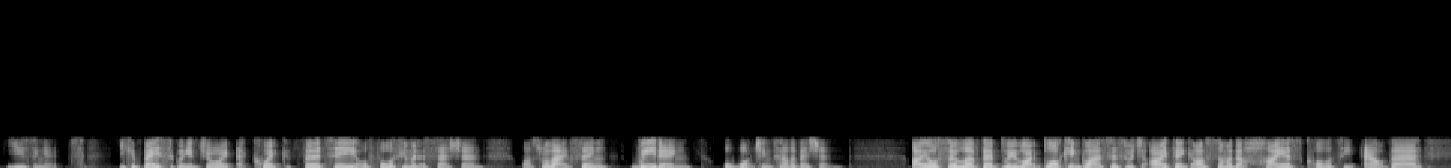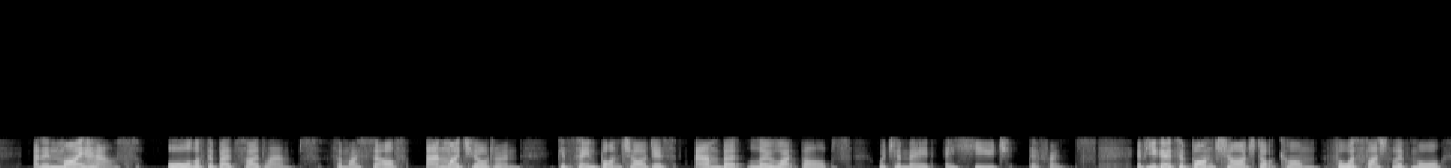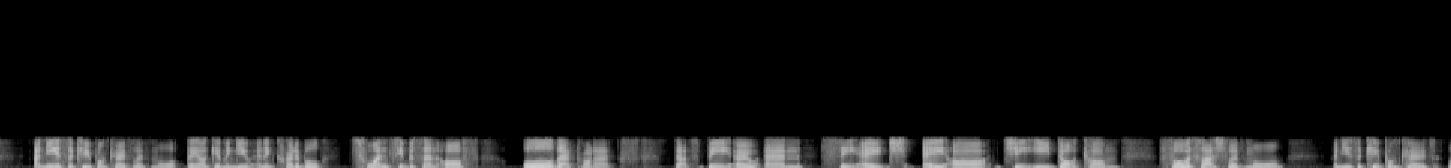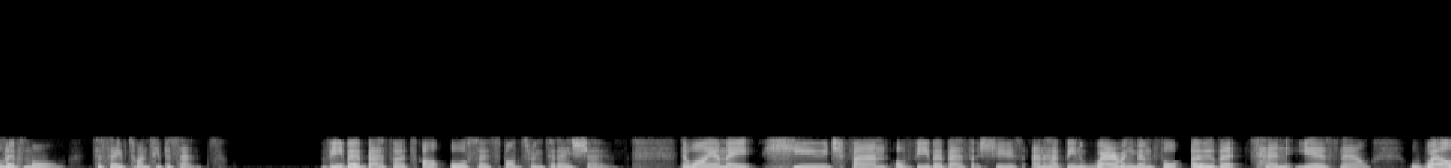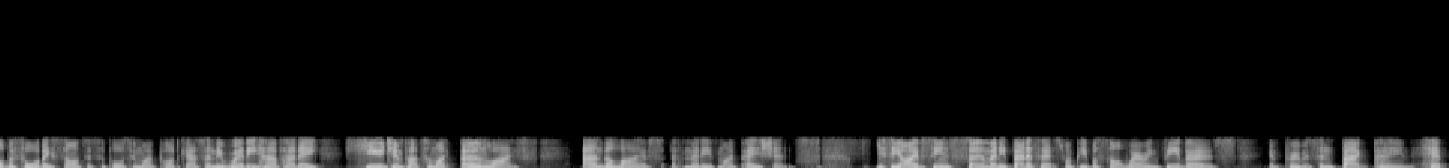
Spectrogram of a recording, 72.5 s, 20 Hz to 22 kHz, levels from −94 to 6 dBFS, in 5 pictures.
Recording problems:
high frequencies cut off; severe; nothing above 4 kHz

